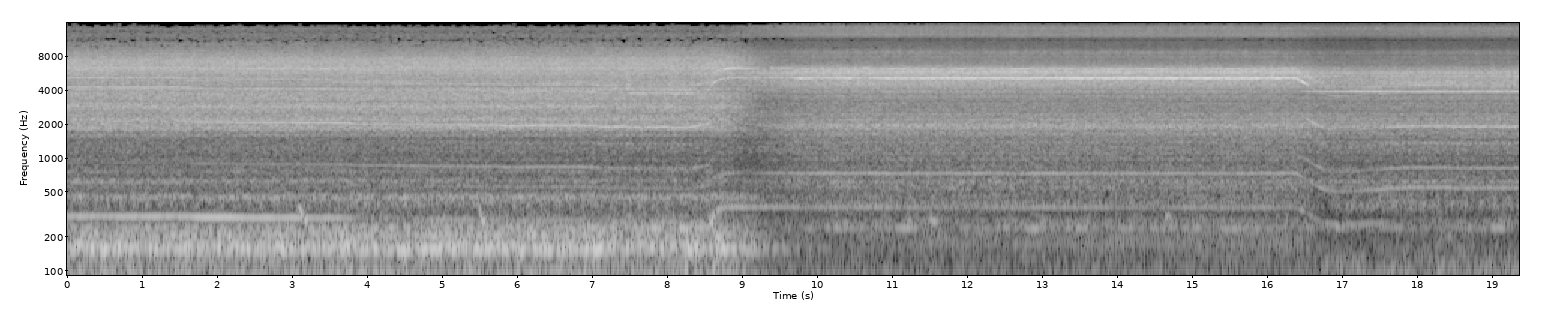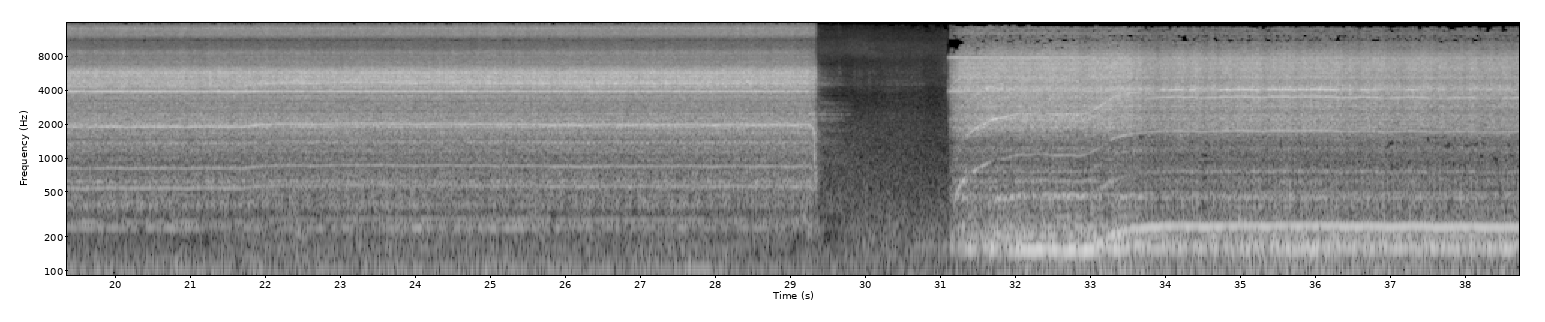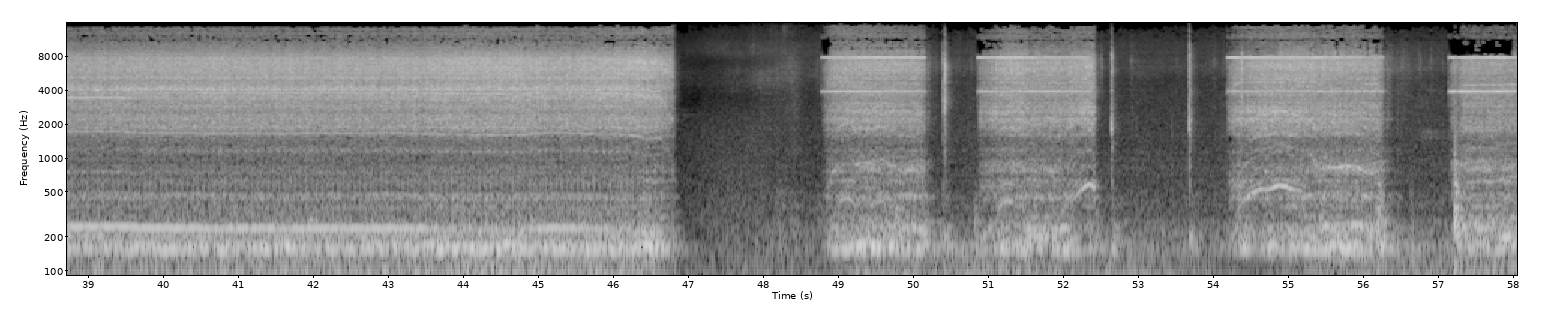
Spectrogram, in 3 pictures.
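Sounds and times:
cordless drill motor whine: 0:00.0 - 0:29.5, 0:31.1 - 0:46.9, 0:48.8 - 0:52.6, 0:54.2 - 0:58.0.

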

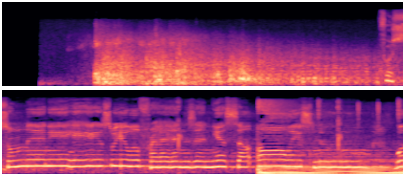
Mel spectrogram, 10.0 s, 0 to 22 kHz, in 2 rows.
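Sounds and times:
steady rain: 0:00.5 - 0:05.9
thunder rumbling: 0:00.5 - 0:06.8.

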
